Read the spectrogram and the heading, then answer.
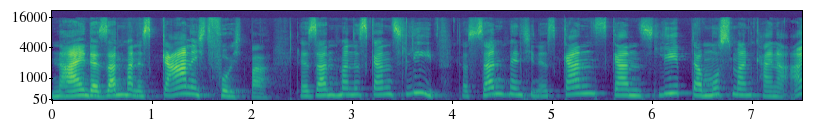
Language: German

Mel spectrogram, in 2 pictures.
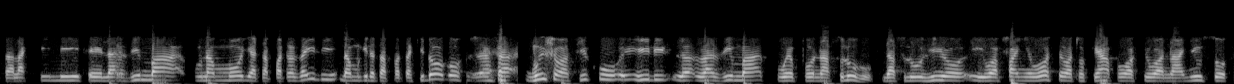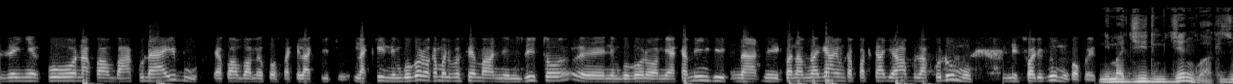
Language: Swahili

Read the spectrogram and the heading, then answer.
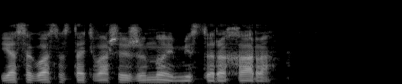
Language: Russian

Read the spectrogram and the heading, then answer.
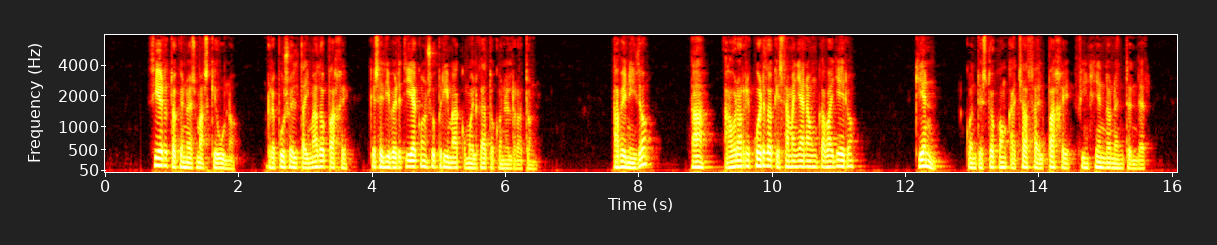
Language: Spanish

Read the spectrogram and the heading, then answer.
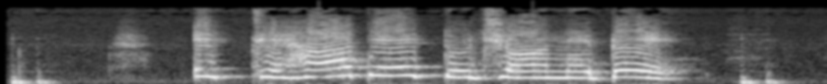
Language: Persian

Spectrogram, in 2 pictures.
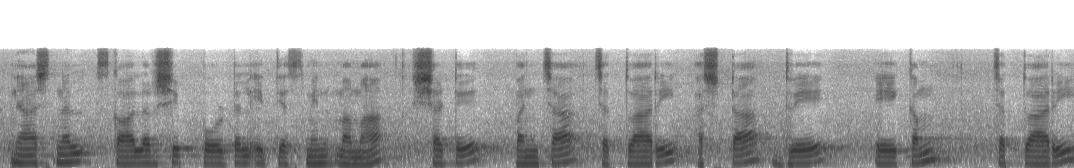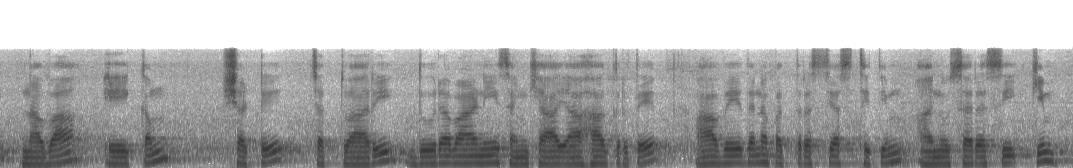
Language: Sanskrit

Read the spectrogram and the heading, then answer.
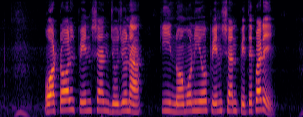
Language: Bangla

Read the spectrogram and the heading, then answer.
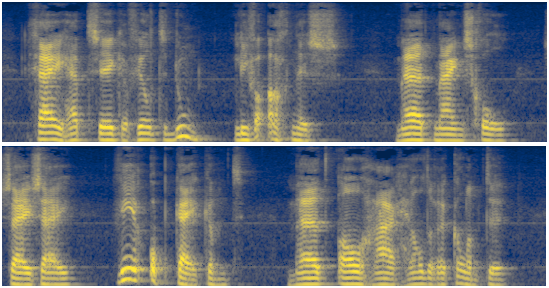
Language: Dutch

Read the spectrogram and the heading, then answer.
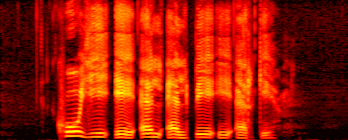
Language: Swedish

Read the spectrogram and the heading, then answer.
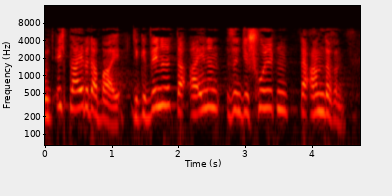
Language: German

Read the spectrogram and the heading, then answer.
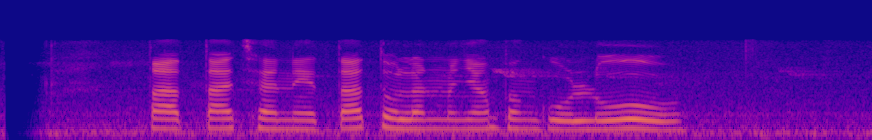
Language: Javanese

